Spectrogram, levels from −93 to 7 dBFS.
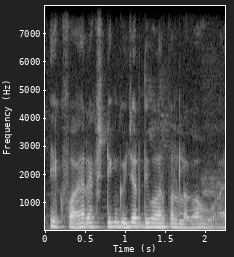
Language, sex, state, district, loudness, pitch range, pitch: Hindi, male, Uttar Pradesh, Shamli, -15 LUFS, 130-150 Hz, 145 Hz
